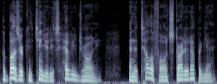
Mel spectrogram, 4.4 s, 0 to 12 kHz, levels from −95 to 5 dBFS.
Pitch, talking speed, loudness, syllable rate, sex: 120 Hz, 165 wpm, -21 LUFS, 6.0 syllables/s, male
